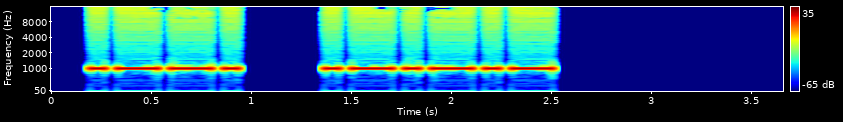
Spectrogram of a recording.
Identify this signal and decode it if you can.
Morse code, heard as a keyed tone, about 18 wpm, spaced as for 12 wpm, 1000 Hz. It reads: P.
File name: qotdfiles / 12wpm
